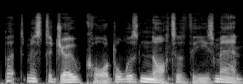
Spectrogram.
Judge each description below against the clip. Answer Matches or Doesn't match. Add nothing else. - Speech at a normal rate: Doesn't match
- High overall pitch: Doesn't match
